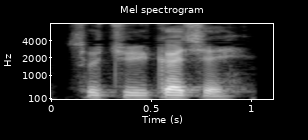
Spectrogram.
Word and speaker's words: suchuykachay: day for today is so Chi Chi Chi su chi Chi Chi su chi Chi Chi in English the Quechua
